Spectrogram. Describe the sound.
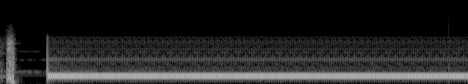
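A sharp click, then a steady, low, continuous telephone tone after the other party abruptly hangs up, holding unbroken to the end with no voices.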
